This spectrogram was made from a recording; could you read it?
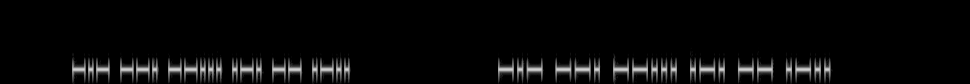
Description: Morse code, heard as a keyed tone, about 30 wpm, 700 Hz. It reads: KG7RML KG7RML
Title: Speed Racing - USA 2x3 Call Signs 25wpm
